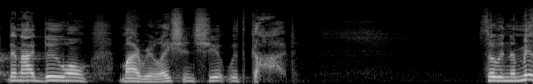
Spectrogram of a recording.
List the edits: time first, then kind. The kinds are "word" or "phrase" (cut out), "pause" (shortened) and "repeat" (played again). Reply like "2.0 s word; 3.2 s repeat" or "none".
none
